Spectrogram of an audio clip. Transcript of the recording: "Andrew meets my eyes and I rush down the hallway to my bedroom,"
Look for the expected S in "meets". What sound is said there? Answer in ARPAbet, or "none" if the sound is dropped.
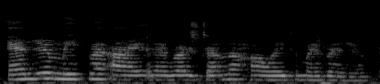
none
